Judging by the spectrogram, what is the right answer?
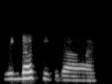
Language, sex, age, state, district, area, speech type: Telugu, female, 30-45, Telangana, Hyderabad, urban, conversation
